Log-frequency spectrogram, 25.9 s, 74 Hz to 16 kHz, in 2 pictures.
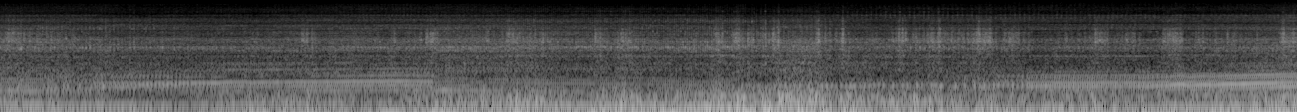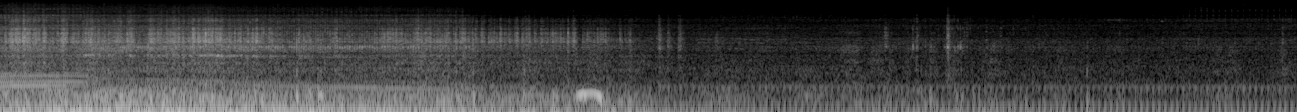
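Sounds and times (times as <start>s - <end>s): wind buffeting a camera: 0.0s - 20.0s
motorcycle engine running: 0.0s - 25.9s.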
